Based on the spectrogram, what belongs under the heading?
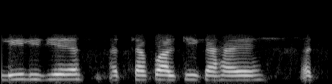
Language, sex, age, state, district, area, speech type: Hindi, female, 30-45, Uttar Pradesh, Mirzapur, rural, conversation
